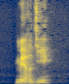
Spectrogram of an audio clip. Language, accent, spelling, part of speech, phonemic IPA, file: French, France, merdier, noun, /mɛʁ.dje/, LL-Q150 (fra)-merdier.wav
- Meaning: 1. mess, jumble 2. bad, tricky situation, shitstorm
